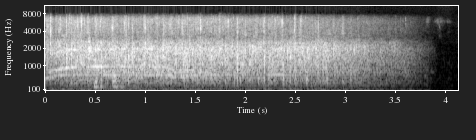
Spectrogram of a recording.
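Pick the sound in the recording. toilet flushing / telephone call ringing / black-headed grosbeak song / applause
applause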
